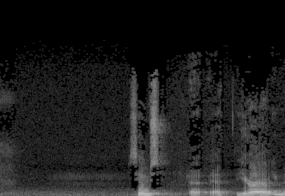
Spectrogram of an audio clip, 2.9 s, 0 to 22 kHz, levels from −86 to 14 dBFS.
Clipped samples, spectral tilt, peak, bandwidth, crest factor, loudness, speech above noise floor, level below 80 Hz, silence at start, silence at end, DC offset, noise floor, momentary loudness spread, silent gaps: under 0.1%; -5 dB/octave; -8 dBFS; 16.5 kHz; 14 dB; -21 LUFS; 27 dB; -68 dBFS; 0 s; 0 s; under 0.1%; -46 dBFS; 11 LU; none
